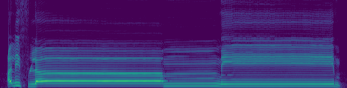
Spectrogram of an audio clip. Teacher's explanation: یہ جو بڑی مد ہوتی ہے نا، بڑی مد، اس کو 4 سے 5 الف کھینچتے ہیں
